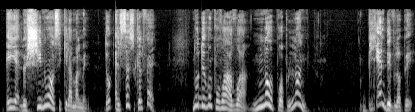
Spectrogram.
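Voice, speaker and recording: Emphatic man, high animated delivery, dry studio sound. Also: no room sound. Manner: passionate, emphatic, preacherly cadence. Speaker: guest, jurist. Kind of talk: radio debate. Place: radio studio.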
